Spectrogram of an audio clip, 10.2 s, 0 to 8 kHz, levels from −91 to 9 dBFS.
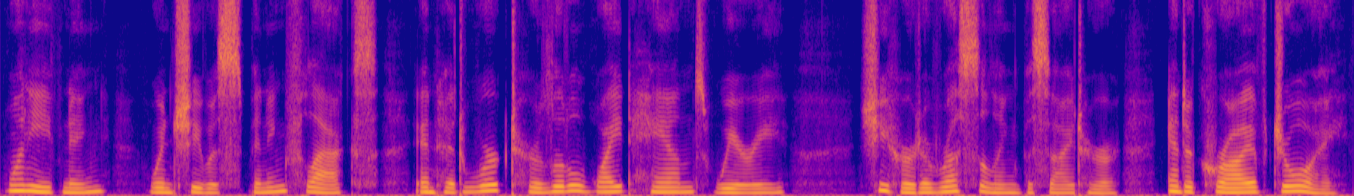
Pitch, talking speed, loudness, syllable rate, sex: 185 Hz, 155 wpm, -17 LUFS, 4.3 syllables/s, female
